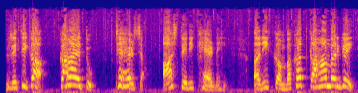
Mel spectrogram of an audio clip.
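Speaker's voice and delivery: loud, high furious shout. Acted. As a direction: yell her name in rage. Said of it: "गुस्से में भरी आवाज". (गुस्से में चीखते हुए)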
